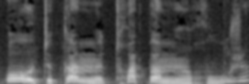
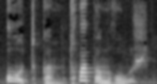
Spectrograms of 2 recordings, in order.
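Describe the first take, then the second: First: It is read slowly and flatly. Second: It is read normally with expressive intonation.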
